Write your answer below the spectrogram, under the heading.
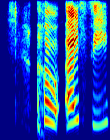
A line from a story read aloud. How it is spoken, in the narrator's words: sighed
